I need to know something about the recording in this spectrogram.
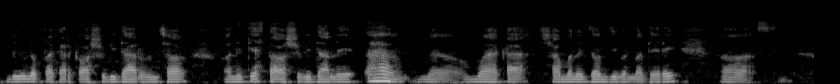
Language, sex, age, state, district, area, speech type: Nepali, male, 18-30, West Bengal, Kalimpong, rural, spontaneous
